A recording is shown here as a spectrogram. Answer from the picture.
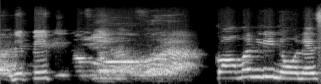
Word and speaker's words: Ctenophora: next phylum that is C silent टीनोफोरा क्या है repeat टीनोफोरा commonly known S सी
